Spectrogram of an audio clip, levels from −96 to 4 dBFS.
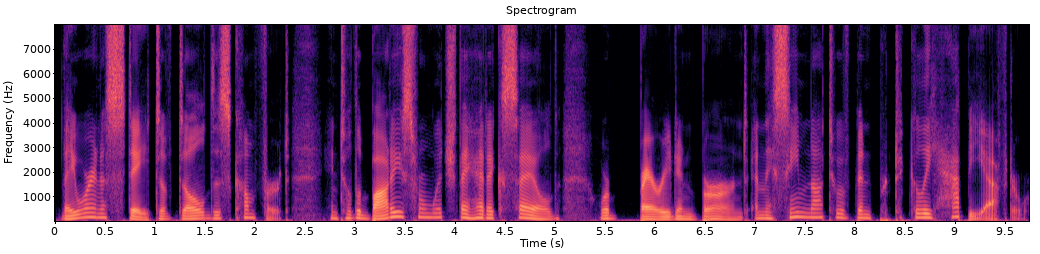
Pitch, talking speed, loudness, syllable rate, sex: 130 Hz, 185 wpm, -23 LUFS, 5.6 syllables/s, male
